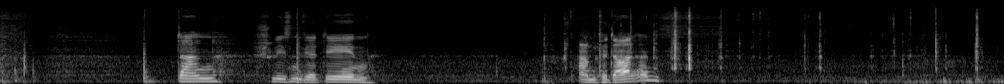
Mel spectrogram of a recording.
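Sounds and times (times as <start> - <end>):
faint rustling of wiring: 4.9 - 10.0.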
